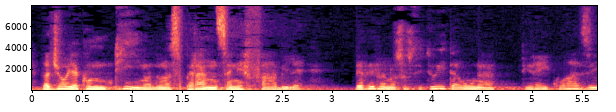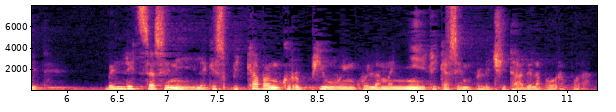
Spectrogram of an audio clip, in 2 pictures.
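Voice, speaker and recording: Male audiobook narrator, husky, measured and expressive, long hall reverb. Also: lowish voice. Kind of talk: scripted literary narration.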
